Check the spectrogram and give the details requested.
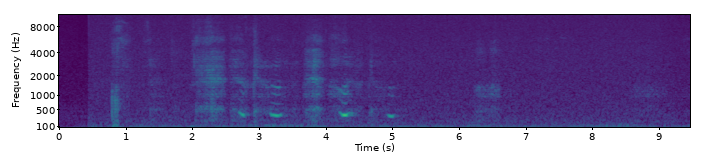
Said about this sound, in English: Don't worry, that whimpering sound wasn't a ghost. It was me having a nightmare.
